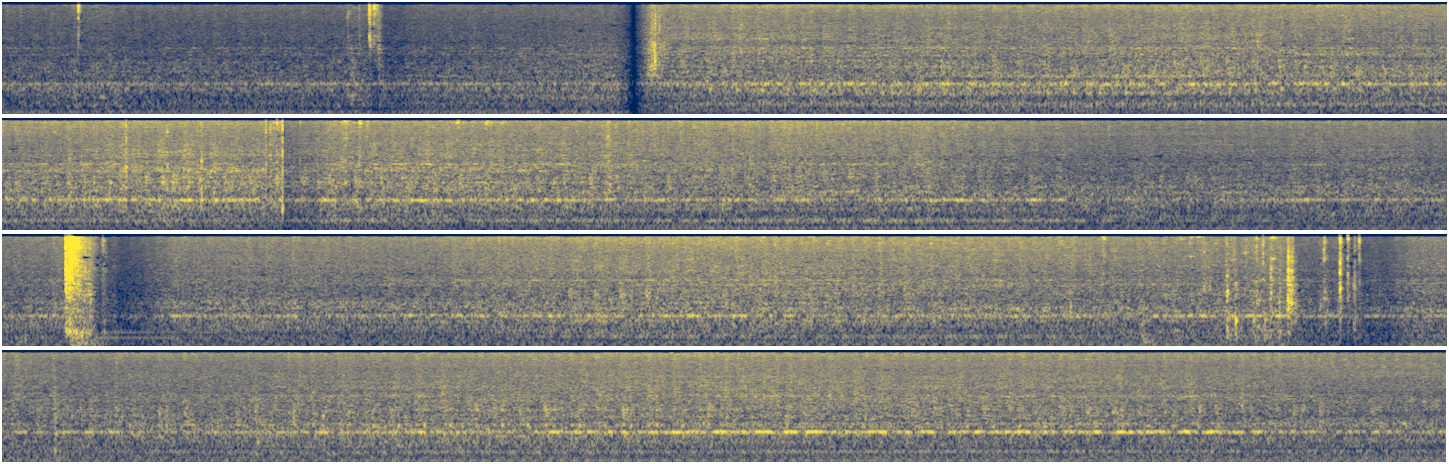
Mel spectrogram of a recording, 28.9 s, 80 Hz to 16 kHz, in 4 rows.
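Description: A 1960 Chevrolet Bel Air's engine idling steadily. A single sharp knock comes about halfway through, and a few smaller clicks follow some seconds later.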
